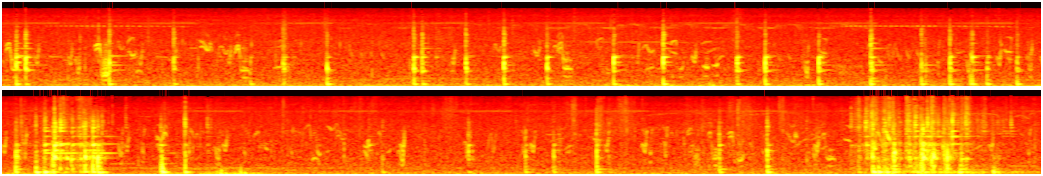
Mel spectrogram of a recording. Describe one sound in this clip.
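Small birds peck rapidly at grain on a metal tray.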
